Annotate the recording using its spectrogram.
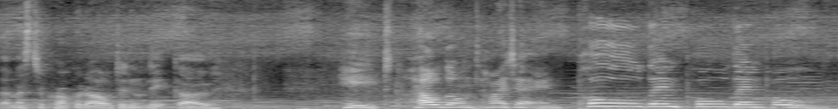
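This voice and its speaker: A woman librarian with a New Zealand accent reading a picture-book story aloud to toddlers in an expressive storyteller voice. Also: medium pitch, moderate pace, faint music behind, low-quality recording. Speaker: children's librarian.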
